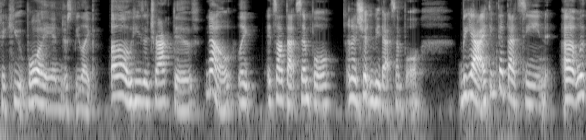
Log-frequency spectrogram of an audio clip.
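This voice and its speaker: Informal, emphatic woman co-hosting. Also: medium pitch. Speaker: podcast co-host. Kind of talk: casual opinionated discussion.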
